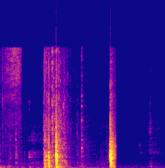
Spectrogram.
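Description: Two sharp knocks of hard plastic, about two thirds of a second apart, from the empty clear plastic packaging tray being handled; the sound then drops out abruptly.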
